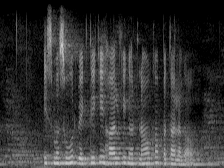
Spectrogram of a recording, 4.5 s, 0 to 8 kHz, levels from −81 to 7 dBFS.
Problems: background sounds at intervals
